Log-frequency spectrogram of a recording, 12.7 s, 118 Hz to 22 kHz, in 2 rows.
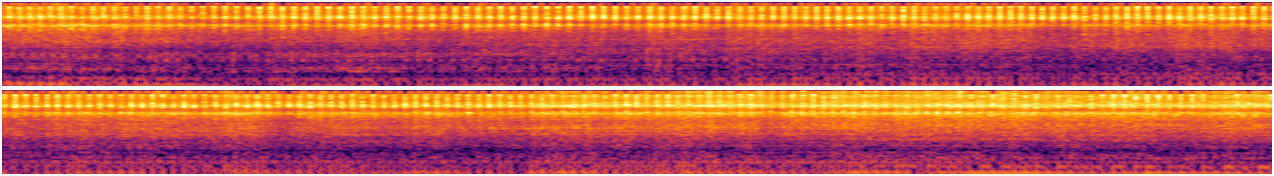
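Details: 1957 Gravely with a smaller 12-volt battery fitted, mowing soaked grass: an even, unbroken low single-cylinder chug keeps a constant beat while cutting, with no stumbles or rattles. The healthy engine has power to spare.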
